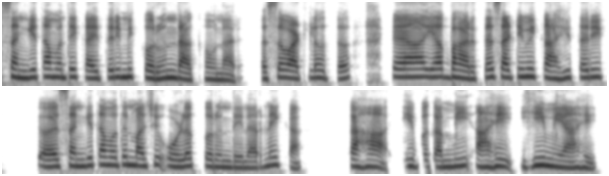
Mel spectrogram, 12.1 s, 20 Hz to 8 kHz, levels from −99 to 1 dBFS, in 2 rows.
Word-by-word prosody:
संगीतामध्ये 245 0 +2
काहीतरी 220 +2 +1
मी 245 +1 +1
करून 215 +1 +1
दाखवणार 175 -4 -2 0.3
असं 235 +5 +2
वाटलं 220 +1 +3
होतं. 205 -1 -6 0.4
त्या 245 0 +6
या 250 0 +4
भारतासाठी 235 +2 +3
मी 255 0 +2
काहीतरी 230 +3 0 0.5
अ, 200 0 +3
संगीतामधून 240 +3 0
माझी 225 +2 -1
ओळख 210 0 -1
करून 195 -3 -4
देणार 175 -1 -5
नाही 240 +2 -1
का, - - -4 0.5
का 210 - +4
हां, 195 -1 +1 0.2
ही 215 - -3
बघा 195 -2 -2
मी 205 +4 -2
आहे, 195 +2 +2 0.3
ही 240 +1 +3
मी 215 -4 +1
आहे. 175 -2 -1
220 Hz, 150 wpm, -24 LUFS, 195-240 Hz, 0.5 s, त्या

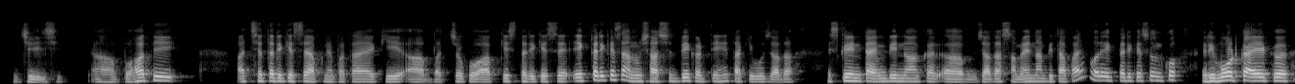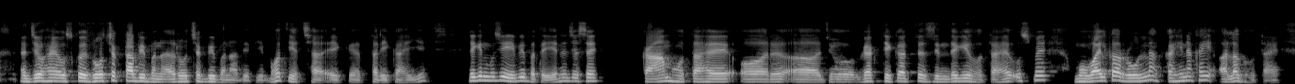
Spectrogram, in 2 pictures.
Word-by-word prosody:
जी, 120 0 -4
जी। 115 +3 -11 0.3
अ, 115 -1 -5
बहुत 160 +8 +2
ही 180 -2 +4 0.7
अच्छे 135 +4 -2
तरीके 150 -1 +2
से 145 0 -3
आपने 135 0 -1
बताया 125 0 -2
कि 130 +1 -3
अ, 120 -2 -2
बच्चों 110 +4 -5
को 135 0 -1
आप 115 0 +1
किस 140 -1 -4
तरीके 135 -1 -1
से 135 +1 -2 0.2
एक 160 - -6
तरीके 205 +1 +4
से 220 +1 +1
अनुशासित 145 -3 0
भी 160 +3 +2
करते 145 -2 -3
हैं, 155 +3 -5
ताकि 135 - -2
वो 130 0 -2
ज़्यादा 120 0 -3 0.4
स्क्रीन 160 -2 +2
टाइम 140 -2 +3
भी 150 - +2
ना 140 -1 0
कर 135 -2 -1
अ, 120 -2 -1
ज़्यादा 125 +2 0
समय 130 +2 -2
ना 140 0 -2
बिता 135 0 -1
पाएँ - - +3
और 195 -4 +2
एक 185 0 -1
तरीके 170 0 0
से 185 - -4
उनको 195 +2 -1 0.2
रिवॉर्ड 170 +7 +6
का 175 - +9
एक 165 0 +4 0.4
जो 150 +3 +4
है, 155 0 +3
उसको 150 +2 +3
रोचकता 165 +1 +4
भी 155 -1 +4
बनाए 120 -1 0
रोचक 135 +2 0
भी 135 - +2
बना 105 -5 -4
देती 100 +1 -9
है। - - -8
बहुत 175 +6 -2
ही - - +3
अच्छा 110 -4 -4
एक 105 +1 -7 0.2
तरीका 105 -2 -3
है 105 +3 -7
ये। 160 +5 -8 0.4
लेकिन 185 +3 +4
मुझे 180 -1 +2
ये 150 - +4
भी 170 - +2
बताइए 110 -7 -2
ना, 160 - -3
जैसे 155 0 -1 0.4
काम 135 +4 +3
होता 135 -3 -1
है 130 0 +3
और 120 0 0
अ, 115 -2 0
जो 120 -1 -3
व्यक्तिगत 145 0 0
ज़िंदगी 135 +1 0
होता 115 -5 -2
है, 140 +5 -1
उसमें 170 +7 -3 0.3
मोबाइल 150 +4 +5
का 195 +4 +4
रोल 150 +3 +3
ना 205 +1 0
कहीं 150 +2 0
न 185 - 0
कहीं 200 +2 -2
अलग 150 -1 +1
होता 90 - -12
है, 100 0 -10
140 Hz, 215 wpm, -23 LUFS, 125-160 Hz, 0.7 s, का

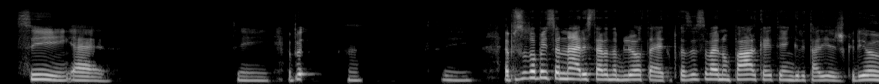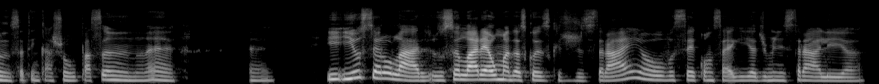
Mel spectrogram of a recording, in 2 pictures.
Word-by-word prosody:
Sim, 215 -5 0
é. 175 -4 -2 1.2
Sim, 180 -3 -10 0.2
eu - - -10
pe 485 - +3 0.5
hã, 190 -1 -8 0.8
sim. 190 -2 -11 0.3
É 205 - +3
por 205 - -8
isso 235 - -3
que 300 - -2
eu - - +11
estou - - -5
pensando 290 -3 +3
na 255 - +6
área 235 -1 +7
externa 230 -1 +3
da 220 - +1
biblioteca, 210 -3 0
porque 200 - -7
às 205 - -3
vezes 230 0 -3
você 245 - -3
vai 235 -1 +6
no 220 -1 0
parque, 230 0 +4
aí 215 - -2
tem 210 -1 -4
gritaria 195 -1 -3
de 180 0 -6
criança, 200 -2 0
tem 185 - -10
cachorro 180 0 -8
passando, 185 0 -4
né. 190 -2 -5 0.7
É. 180 0 -10 0.6
E 245 +1 +2
e 290 - +4
o 320 - 0
celular, 245 - +3
o 195 +1 -5
celular 220 +1 +5
é 215 -1 +8
uma 220 -1 +3
das 195 -1 -1
coisas 190 -1 -5
que 185 - -16
te 175 0 -15
distrai, 190 - -3
ou 205 -4 -2
você 195 0 -6
consegue 185 -1 -7
administrar 185 0 -5
ali 170 -1 -4
a 165 +1 -10
195 Hz, 190 wpm, -23 LUFS, 185-225 Hz, 1.2 s, eu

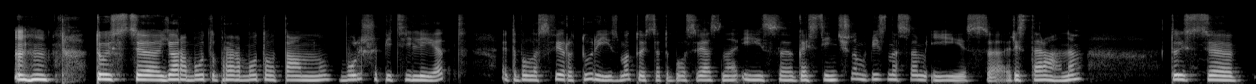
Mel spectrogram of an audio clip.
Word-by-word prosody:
Мгм. 220 0 +7 0.4
То 240 - +7
есть, 230 0 +2
э, 215 -2 +7
я 225 +3 +6
работа 220 0 +1
проработала 215 0 -1
там, 200 -1 0
ну, 220 +2 -3
больше 215 +5 -3
5 210 -1 -5
лет. 200 +2 -1 0.3
Это 210 - -7
была 205 -1 0
сфера 200 +1 -2
туризма. 205 -1 -2
То 215 -2 -6
есть 195 0 -4
это 195 - -7
было 195 - -5
связано 200 +1 -3
и 205 -2 -2
с 200 0 -3
гостиничным 205 +4 -3
бизнесом, 220 -1 -4
и 190 -1 -2
с 185 - -11 0.2
ресторанным. 205 +2 0 0.8
То 220 - +3
есть, 215 -1 -2
э, 195 -3 +3
205 Hz, 150 wpm, -22 LUFS, 195-220 Hz, 0.8 s, Мгм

